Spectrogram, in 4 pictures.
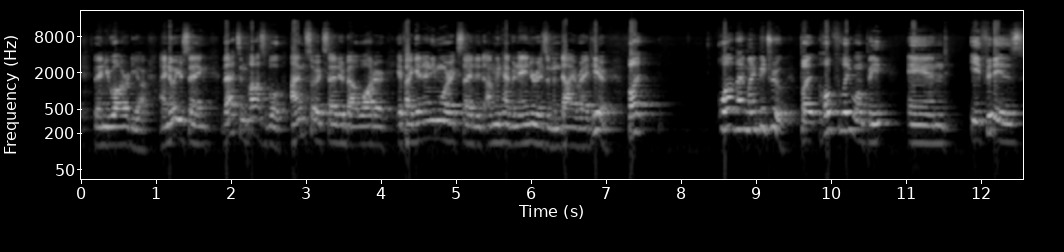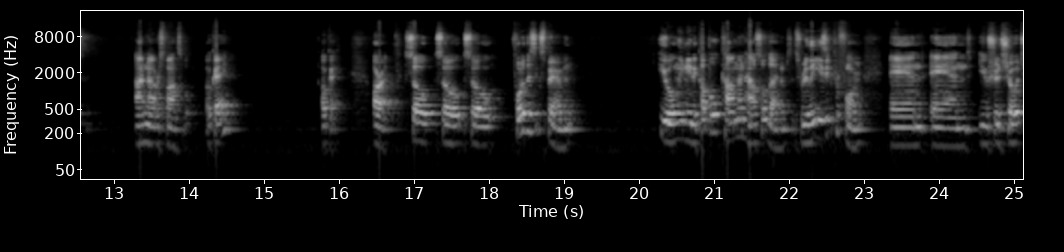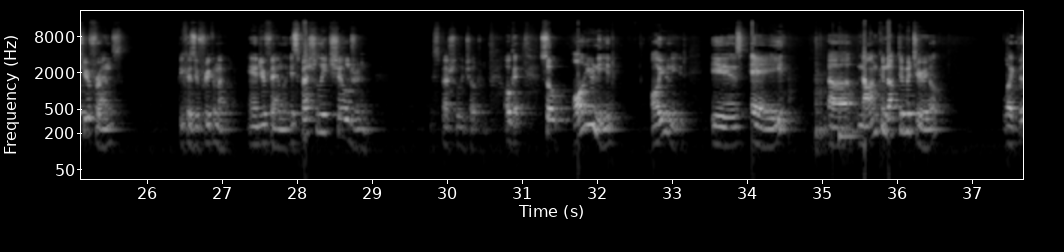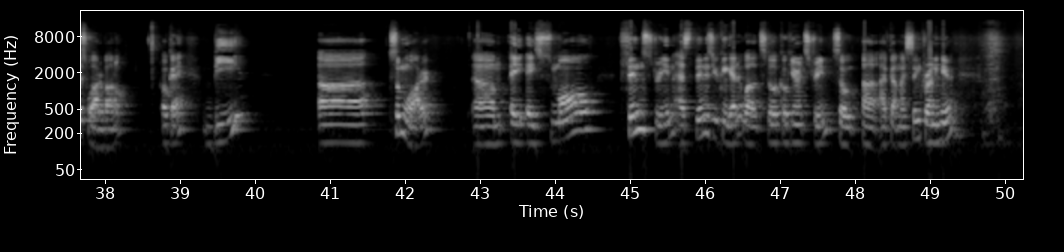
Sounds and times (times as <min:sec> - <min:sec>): Speech: 0:00.0 - 0:07.8, 0:08.5 - 0:14.8, 0:15.7 - 0:19.3, 0:20.2 - 0:25.8, 0:26.4 - 0:29.0, 0:29.8 - 0:36.8, 0:37.4 - 0:40.0, 0:40.8 - 0:49.4.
